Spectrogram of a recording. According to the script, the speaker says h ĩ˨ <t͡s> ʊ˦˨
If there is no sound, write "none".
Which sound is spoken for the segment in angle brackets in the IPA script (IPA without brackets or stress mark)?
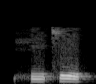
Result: t͡s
